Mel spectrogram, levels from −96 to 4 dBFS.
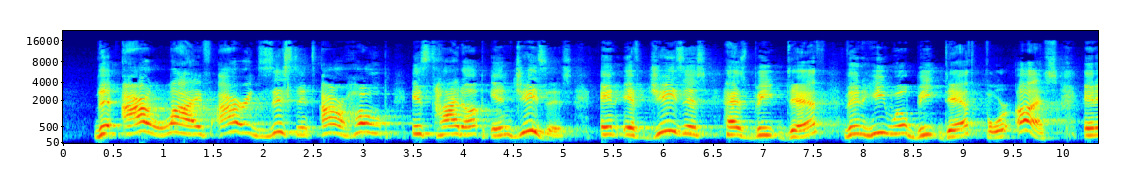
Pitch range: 215-290 Hz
